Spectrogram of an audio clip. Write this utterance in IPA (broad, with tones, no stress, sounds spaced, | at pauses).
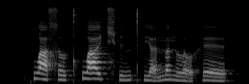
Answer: k w ä˥˨ s ɹ̩˨˦ kʰ w a˦ ɪ̯ t͡ɕʰ i˨˦ ŋ t̪ʰ j ɛ̰˨˩ n̪ ə˥˨ n l ɤ̰˨˩ x e˥˨ ɪ̯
